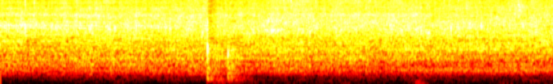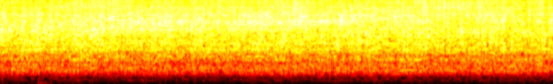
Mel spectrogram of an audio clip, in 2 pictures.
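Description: Thinly sliced pork frying in hot peanut oil gives a loud, steady hiss and sizzle from start to finish, with one brief clack of a utensil early on and a few soft scraping stirs.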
